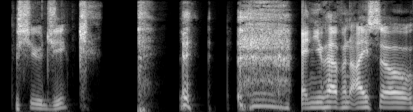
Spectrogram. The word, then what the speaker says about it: Khashoggi: First of all, I have a ISO of Erdogan pronouncing Khashoggi. Okay. As it turns out, I have another pronunciation guide for us. Well, this is Al Sharpton's version. Jamal Khashoggi. Khashoggi.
